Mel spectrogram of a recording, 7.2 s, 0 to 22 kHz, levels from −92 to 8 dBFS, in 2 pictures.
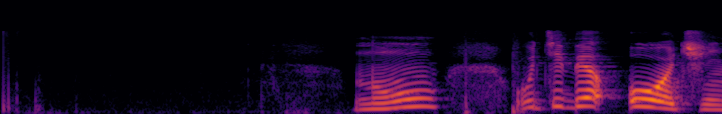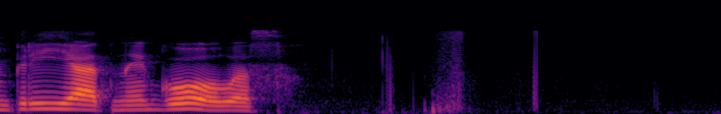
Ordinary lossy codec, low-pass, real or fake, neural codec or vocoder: none; 7.2 kHz; real; none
